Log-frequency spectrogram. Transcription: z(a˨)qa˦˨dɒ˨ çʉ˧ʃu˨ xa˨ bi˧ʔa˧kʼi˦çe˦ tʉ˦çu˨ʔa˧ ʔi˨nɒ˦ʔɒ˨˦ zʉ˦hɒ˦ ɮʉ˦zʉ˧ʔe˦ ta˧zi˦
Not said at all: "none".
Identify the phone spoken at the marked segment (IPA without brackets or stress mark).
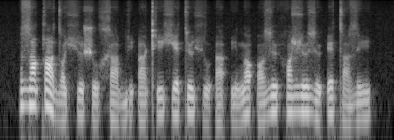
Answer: a˦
